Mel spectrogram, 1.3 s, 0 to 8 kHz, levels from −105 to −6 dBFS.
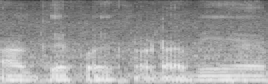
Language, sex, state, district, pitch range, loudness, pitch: Hindi, male, Uttar Pradesh, Shamli, 100-115 Hz, -18 LUFS, 105 Hz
